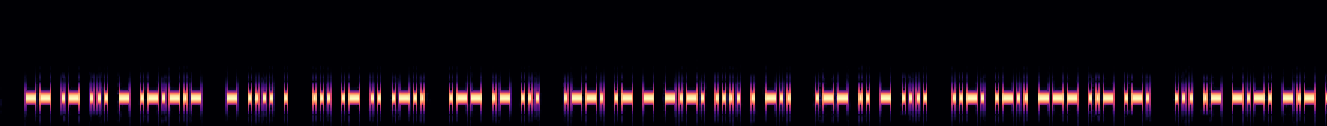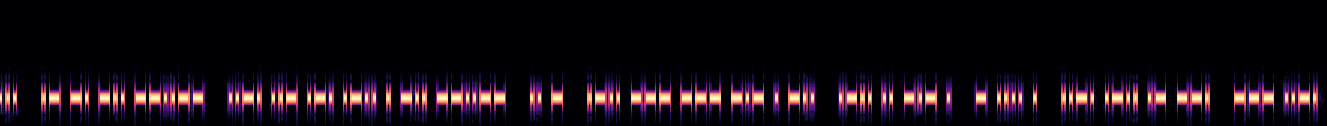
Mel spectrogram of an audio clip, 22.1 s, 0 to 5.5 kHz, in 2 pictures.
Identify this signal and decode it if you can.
Morse code, heard as a keyed tone, about 40 wpm, 600 Hz. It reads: MAST. THE SAIL WAS PATCHED WITH FLOUR SACKS AND, FURLED, IT LOOKED LIKE THE FLAG OF
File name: the old man and the sea 1 40wpm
